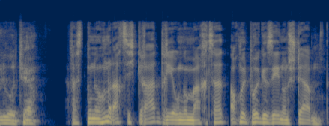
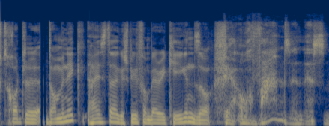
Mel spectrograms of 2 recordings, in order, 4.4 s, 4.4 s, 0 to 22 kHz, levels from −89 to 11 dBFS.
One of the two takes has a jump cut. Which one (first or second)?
first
